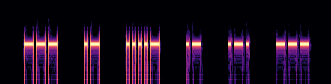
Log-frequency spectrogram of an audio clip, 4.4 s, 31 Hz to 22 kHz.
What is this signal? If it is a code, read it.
Morse code, heard as a keyed tone, about 30 wpm, spaced as for 17 wpm, 700 Hz. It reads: OA4ARO
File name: Lesson 14g - Number 2 - Call Signs 30wpm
